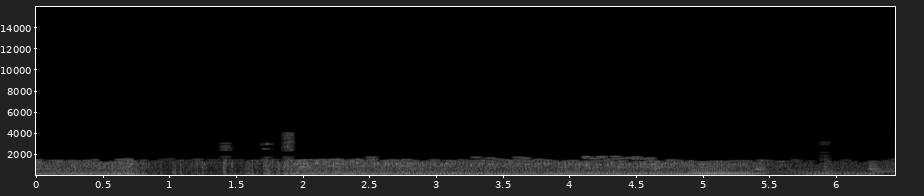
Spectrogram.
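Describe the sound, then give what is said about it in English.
A car engine rumbles, swells briefly as the motor rises in pitch, then drops back to a lower, steady idle as Professor Nicholsworthy's car comes to a halt. No one speaks. “Well, he's stopping his car.”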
